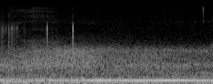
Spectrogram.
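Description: A steady low hum over an even wash of outdoor noise, with two faint ticks about half a second in.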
